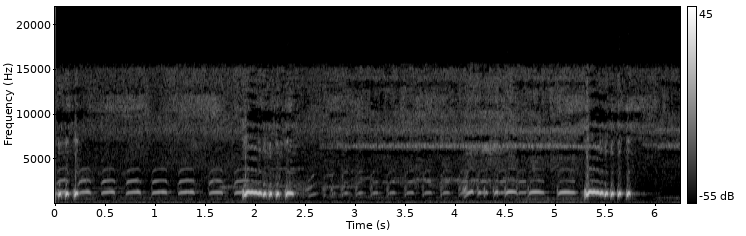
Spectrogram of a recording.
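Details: Song of a zebra dove, meant to draw other doves in: a steady series of soft, evenly repeated coo notes broken by two loud, rapid stuttering coo bursts, over a quiet low-pitched background hum.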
